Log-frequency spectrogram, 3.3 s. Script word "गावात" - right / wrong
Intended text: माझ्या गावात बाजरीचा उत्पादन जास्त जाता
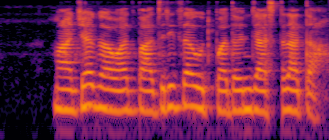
right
